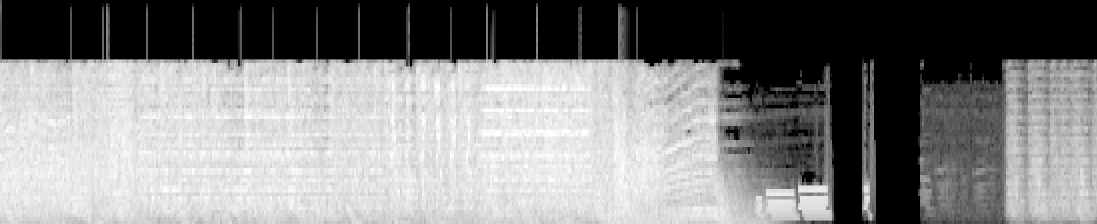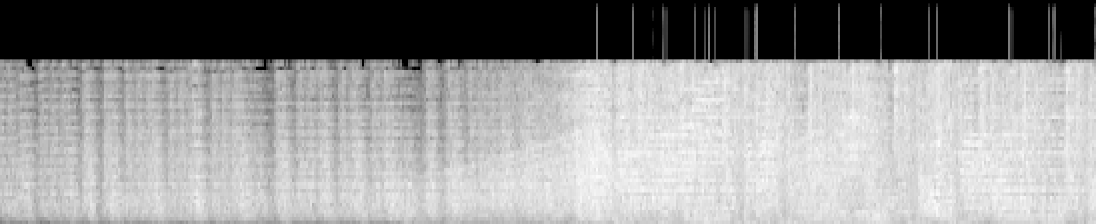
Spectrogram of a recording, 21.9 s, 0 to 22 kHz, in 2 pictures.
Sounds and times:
Music: 0:00.0 - 0:08.4, 0:10.0 - 0:21.9.

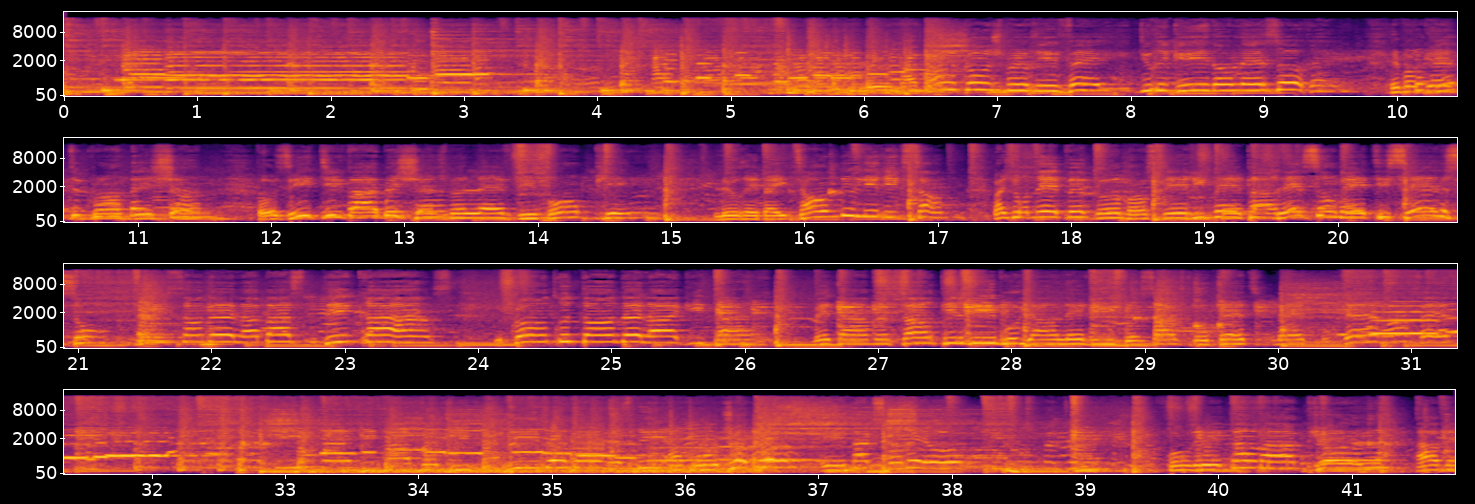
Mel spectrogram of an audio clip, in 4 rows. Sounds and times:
Funk: 0:00.0 - 0:09.0, 0:10.0 - 0:41.7
Jazz: 0:00.0 - 0:09.2, 0:10.0 - 0:41.7.

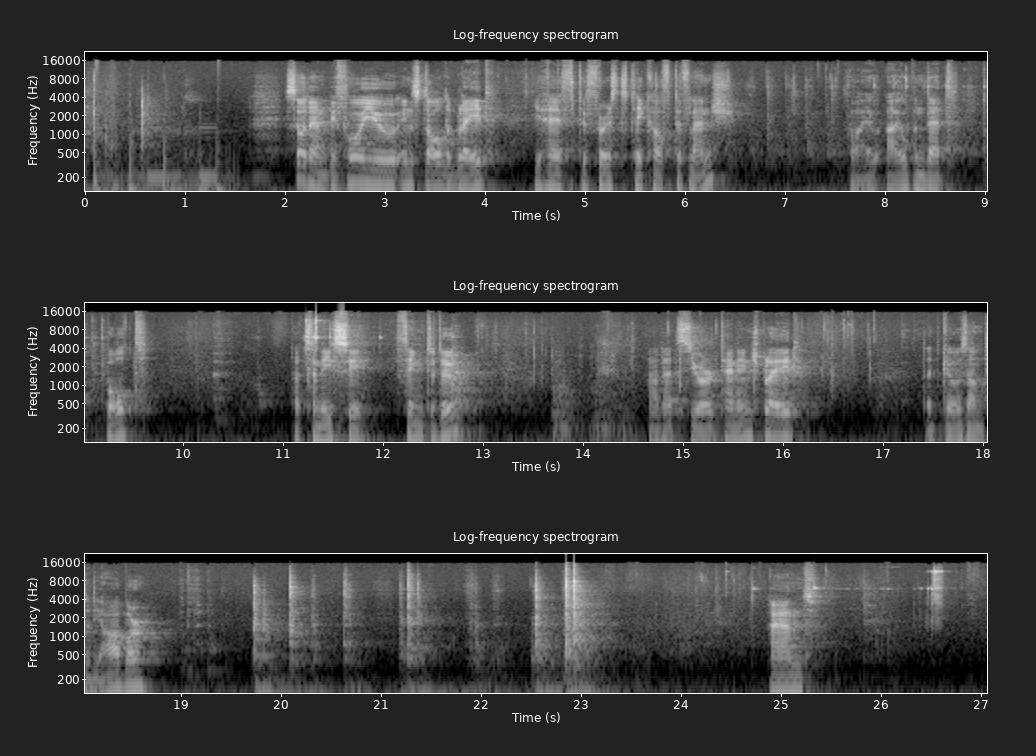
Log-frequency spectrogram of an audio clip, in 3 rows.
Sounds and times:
Speech: 0:02.0 - 0:06.6, 0:07.6 - 0:09.8, 0:11.1 - 0:13.1, 0:14.6 - 0:16.4, 0:17.4 - 0:18.9, 0:24.9 - 0:25.5.

